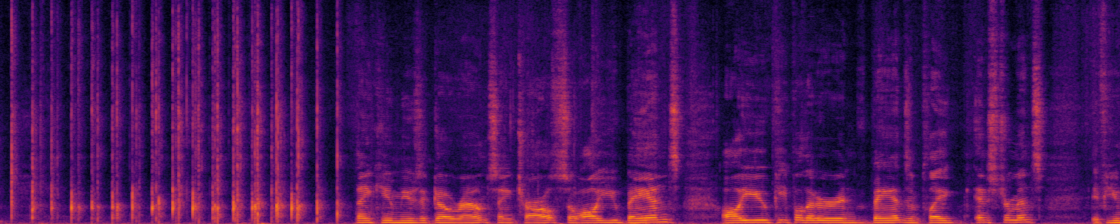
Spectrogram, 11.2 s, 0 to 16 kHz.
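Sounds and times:
round of applause with sharp hand claps: 0:00.0 - 0:03.6
speech: 0:03.6 - 0:11.1.

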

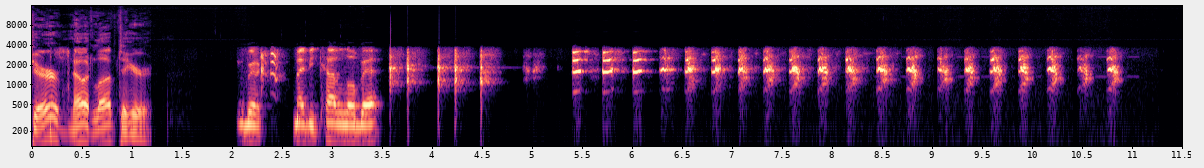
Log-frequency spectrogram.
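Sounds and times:
speech: 0:00.0 - 0:01.2, 0:02.0 - 0:03.6
turkey yelps played on a cedar box call: 0:02.2 - 0:02.6, 0:03.5 - 0:11.2.

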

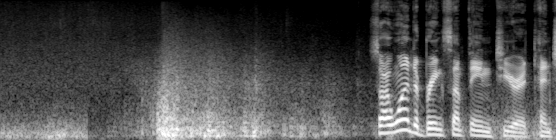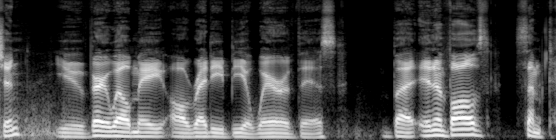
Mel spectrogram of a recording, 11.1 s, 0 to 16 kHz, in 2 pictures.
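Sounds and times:
rolling thunder from a spring thunderstorm: 0:00.0 - 0:07.6
falling rain: 0:00.0 - 0:08.9
speech: 0:03.7 - 0:11.1.

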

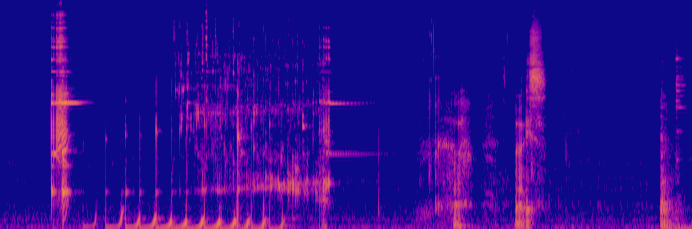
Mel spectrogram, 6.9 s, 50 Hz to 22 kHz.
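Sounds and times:
glass clink: 0:00.5 - 0:01.1, 0:02.6 - 0:03.9
gin glugging from a screw-cap bottle into a Glencairn glass: 0:00.5 - 0:03.4
speech: 0:05.2 - 0:05.6.

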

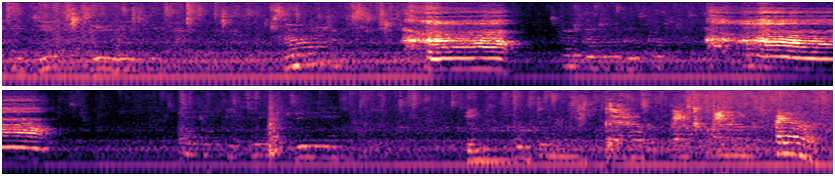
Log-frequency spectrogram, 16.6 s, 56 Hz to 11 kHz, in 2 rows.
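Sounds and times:
person singing or humming: 0:00.0 - 0:01.8, 0:02.8 - 0:08.8, 0:10.1 - 0:11.9, 0:12.9 - 0:15.8
shower water running: 0:00.0 - 0:16.6.

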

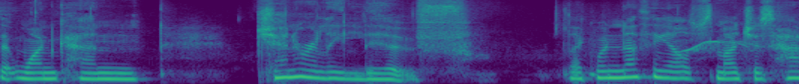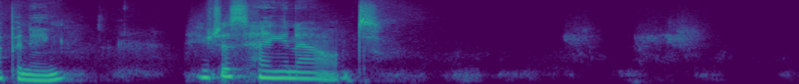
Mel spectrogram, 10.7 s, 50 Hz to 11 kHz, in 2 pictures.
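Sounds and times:
speech: 0:00.0 - 0:03.2, 0:03.8 - 0:05.9, 0:06.6 - 0:08.0
bird chirps: 0:09.1 - 0:10.1.

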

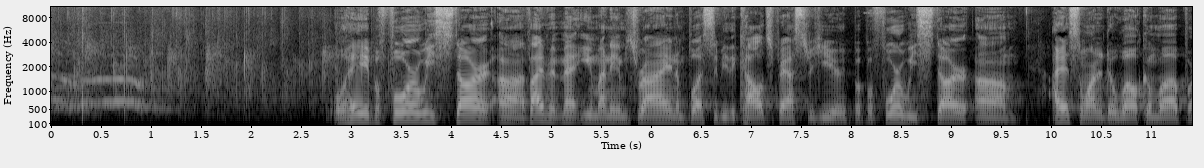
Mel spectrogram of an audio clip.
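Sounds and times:
scattered audience applause for a worship band: 0:00.0 - 0:03.0
speech: 0:02.8 - 0:11.4.

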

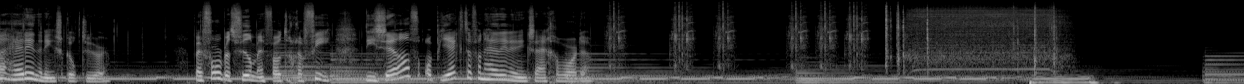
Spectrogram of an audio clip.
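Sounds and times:
speech: 0:00.0 - 0:01.3, 0:02.0 - 0:06.3
Super 8 film camera whirring and rattling while running: 0:06.0 - 0:11.0.

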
